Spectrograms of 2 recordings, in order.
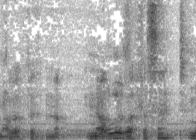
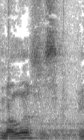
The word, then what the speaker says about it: Maleficent: Maleficent. – Maleficent, yeah.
